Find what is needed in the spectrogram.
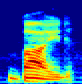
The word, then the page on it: bide: /baɪd/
